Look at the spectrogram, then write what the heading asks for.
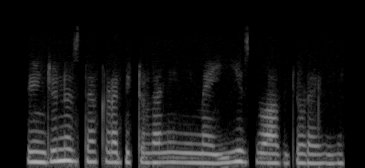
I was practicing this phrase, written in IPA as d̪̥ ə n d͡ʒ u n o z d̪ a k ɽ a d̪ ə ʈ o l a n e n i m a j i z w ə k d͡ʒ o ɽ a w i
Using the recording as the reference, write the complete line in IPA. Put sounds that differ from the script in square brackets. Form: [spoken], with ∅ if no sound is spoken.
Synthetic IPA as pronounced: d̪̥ ə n d͡ʒ u n o z d̪ a k ɽ a d̪ ə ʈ o l a n e n i m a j i z w [ɑ] k d͡ʒ o ɽ a w i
